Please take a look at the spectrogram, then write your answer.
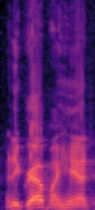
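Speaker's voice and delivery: ordinary talk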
